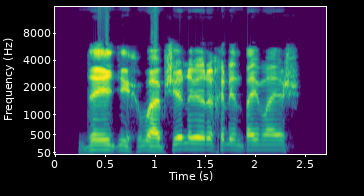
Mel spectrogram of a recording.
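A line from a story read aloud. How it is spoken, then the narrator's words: Chuckling. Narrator (Russian): хохотнул Степаныч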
